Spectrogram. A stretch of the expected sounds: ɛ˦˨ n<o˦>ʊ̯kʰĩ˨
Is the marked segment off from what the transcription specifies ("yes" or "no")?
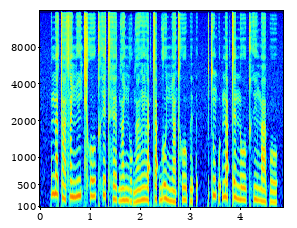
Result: yes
